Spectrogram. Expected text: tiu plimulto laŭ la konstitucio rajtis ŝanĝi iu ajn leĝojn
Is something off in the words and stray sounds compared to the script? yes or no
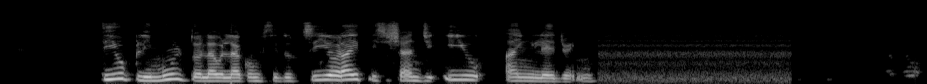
no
